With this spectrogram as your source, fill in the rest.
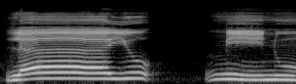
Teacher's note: La, 2 harakat ada alif mad asli. Yu, hamzah baris sukun kena baca dengan putus.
